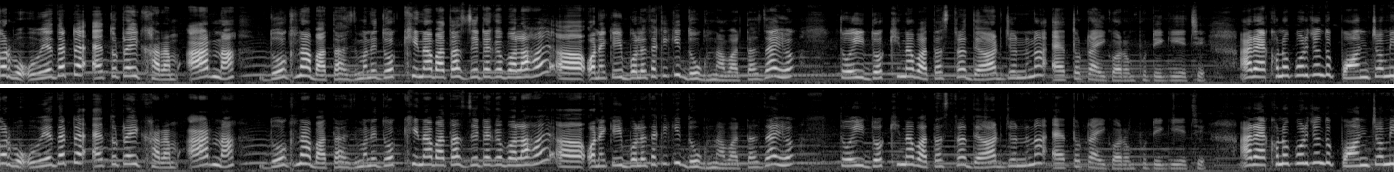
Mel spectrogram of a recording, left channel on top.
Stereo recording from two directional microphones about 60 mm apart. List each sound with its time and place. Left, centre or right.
0.0 s a sound: left
0.3 s a sound: centre
0.5 s speech: centre
1.5 s a woman's voice: left
1.9 s a woman's voice: left
4.9 s a woman's voice: centre
7.2 s speech: left
7.7 s speech: centre
8.4 s speech: centre
9.1 s a woman's voice: centre
9.6 s speech: centre
10.3 s a woman's voice: left
12.7 s speech: right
